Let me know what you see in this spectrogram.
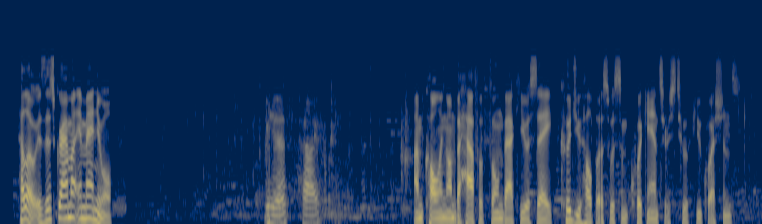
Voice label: conversation english

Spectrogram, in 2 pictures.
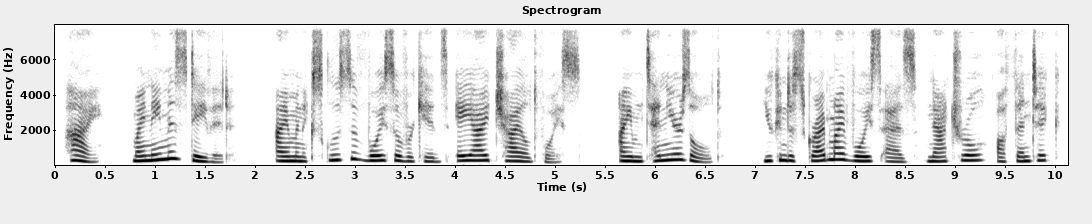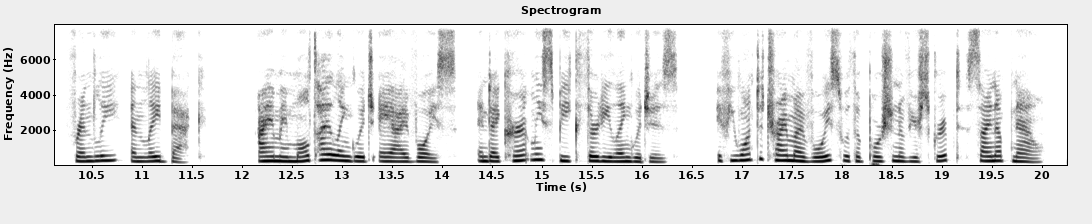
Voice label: boy10; voiceoverkids

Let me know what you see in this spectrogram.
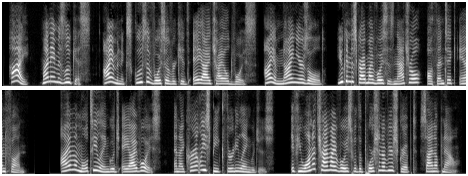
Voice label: boy; voiceoverkids

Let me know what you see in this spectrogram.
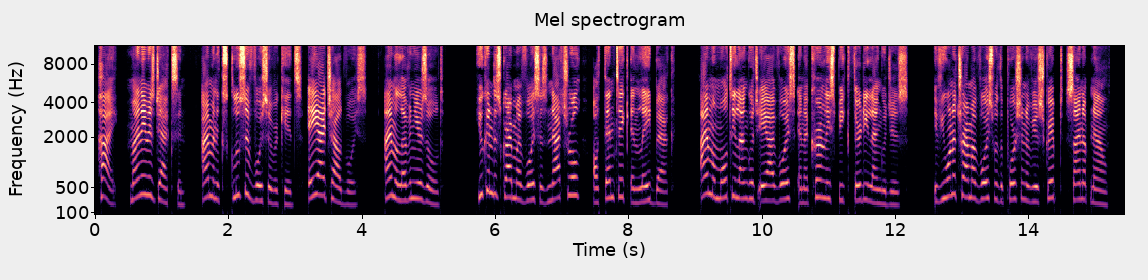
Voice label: boy11; voiceoverkids

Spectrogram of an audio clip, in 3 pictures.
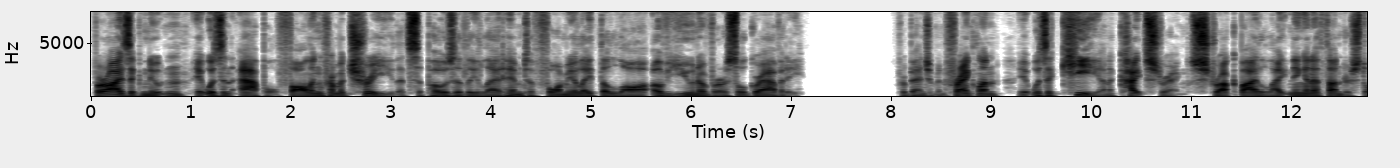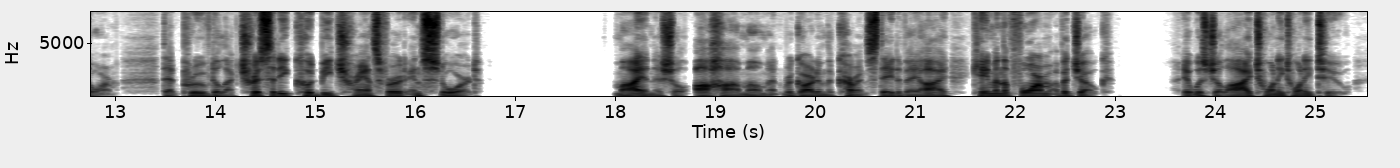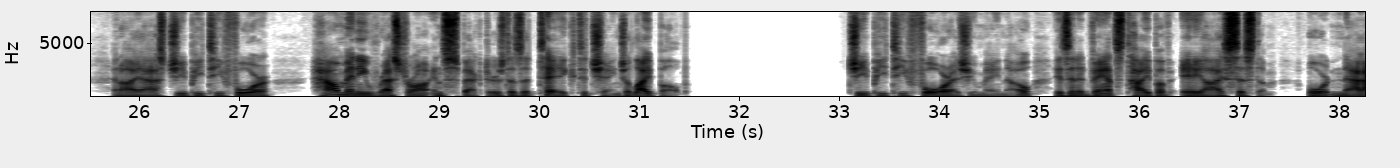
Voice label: Converted voice; Reid Hoffman; Respeecher

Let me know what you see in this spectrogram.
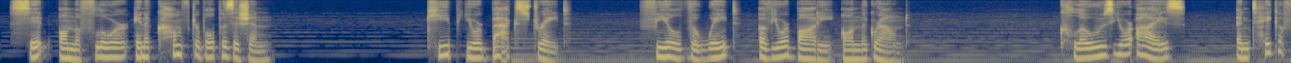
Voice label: Calm; Julia

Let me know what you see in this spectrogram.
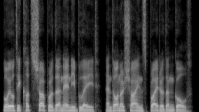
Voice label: character

